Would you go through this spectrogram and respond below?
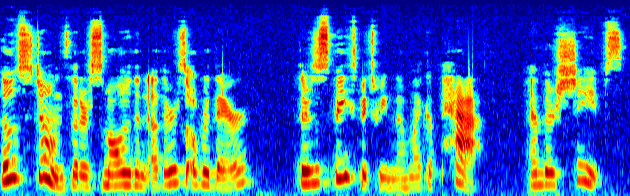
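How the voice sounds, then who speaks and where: A timid young boy from a storybook, voiced by a woman reading aloud, speaks in halting, stammering bursts. His tone is bright and unsure, never quite settling into confidence. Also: fairly high pitch, lively intonation, poor audio. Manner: hesitant, stammering.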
